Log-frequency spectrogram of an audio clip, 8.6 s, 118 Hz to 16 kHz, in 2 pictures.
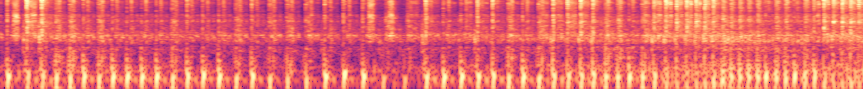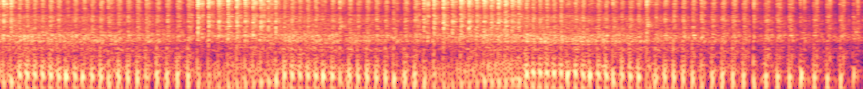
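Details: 1966 Custom 6 engine after reassembly with a new starter-generator bearing, pull-started off the pulley side. The single cylinder pops evenly at about eight beats a second, swelling slightly with speed. It smokes from water in the bore and oil on the block. Normal running.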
